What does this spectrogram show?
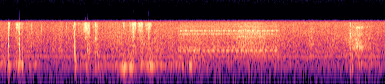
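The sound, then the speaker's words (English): Quick bursts of keyboard typing by an emergency dispatcher trying to get police sent out, clattering over a thin, muffled phone line in irregular clusters of clicks, with a steady humming tone rising in the middle and no one talking. “you can also hear him, like, you know, typing, typing. really quickly, trying to, like, get police out there”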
